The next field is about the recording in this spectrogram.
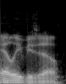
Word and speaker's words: Elie Wiesel: and Oprah was being honored by the Elie, how do you say it? Wiesel? – Elie Wiesel. – Wiesel, yeah.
